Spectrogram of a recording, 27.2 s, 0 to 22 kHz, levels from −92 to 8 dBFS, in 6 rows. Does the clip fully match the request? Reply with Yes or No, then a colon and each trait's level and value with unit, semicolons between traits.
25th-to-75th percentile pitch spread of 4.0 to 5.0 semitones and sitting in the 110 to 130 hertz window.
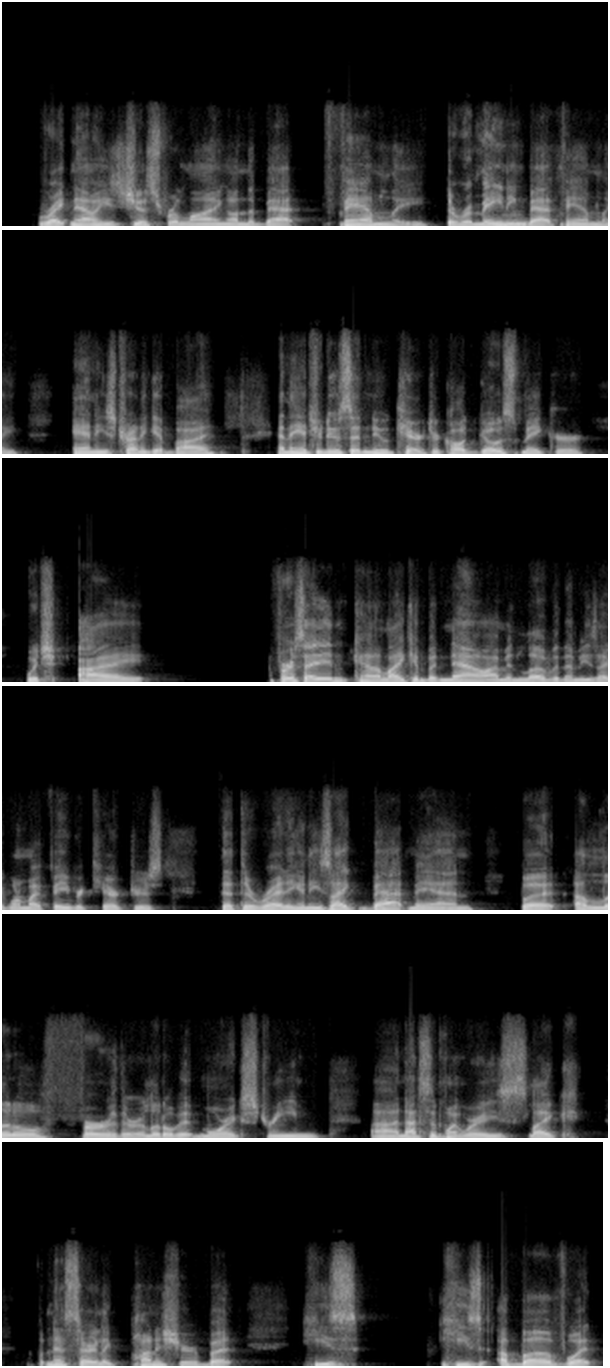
No: average, 4.4 semitones; medium, 140 Hz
